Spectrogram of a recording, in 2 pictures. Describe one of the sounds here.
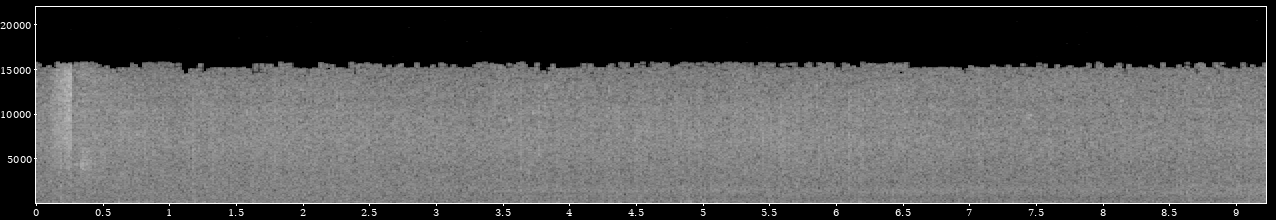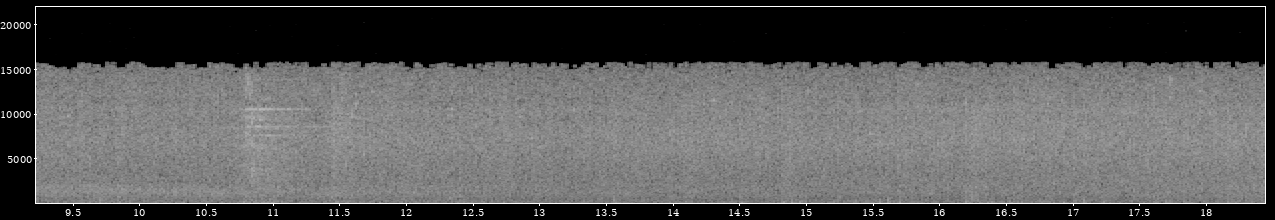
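A horse gallops, its hooves thudding on the ground.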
